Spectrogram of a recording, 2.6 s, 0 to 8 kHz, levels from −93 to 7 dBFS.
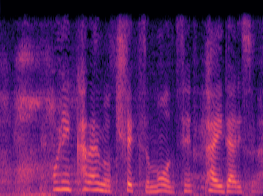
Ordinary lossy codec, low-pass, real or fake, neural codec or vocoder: none; 7.2 kHz; fake; codec, 16 kHz, 0.8 kbps, ZipCodec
